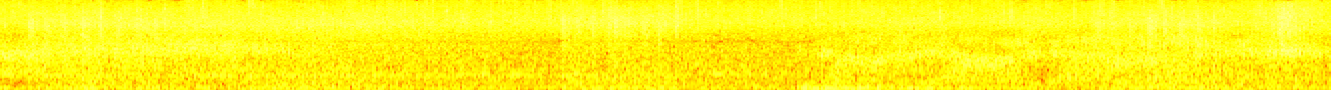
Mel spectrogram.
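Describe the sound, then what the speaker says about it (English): Steady video-game rain in Call of Duty Zombies Origins hisses continuously, with a faint low rumble like distant thunder underneath and soft background voices. "This is still rain, right?"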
